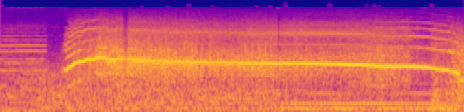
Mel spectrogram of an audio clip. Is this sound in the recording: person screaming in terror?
yes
